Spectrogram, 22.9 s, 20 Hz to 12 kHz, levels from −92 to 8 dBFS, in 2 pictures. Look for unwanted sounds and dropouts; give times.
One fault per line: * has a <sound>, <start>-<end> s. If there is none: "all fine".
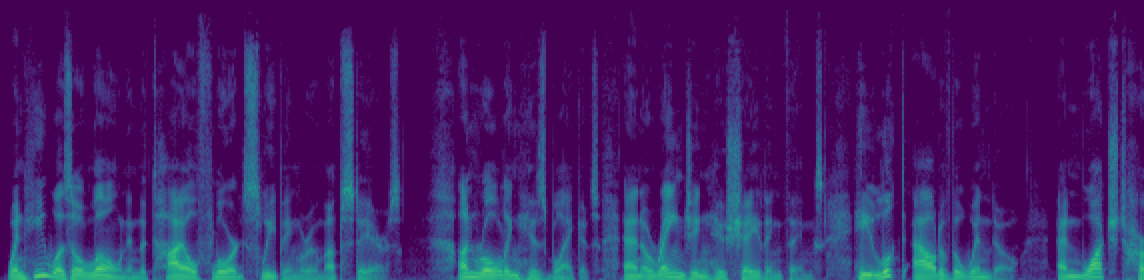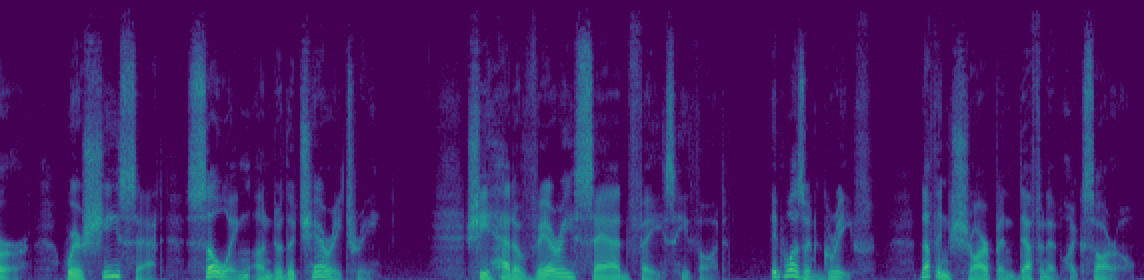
all fine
